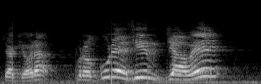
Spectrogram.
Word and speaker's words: Yahvé: Pero tal parece que la pronunciación más correcta no es Jehová, sino Yahvé. Así que en adelante, nada de Jehová.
